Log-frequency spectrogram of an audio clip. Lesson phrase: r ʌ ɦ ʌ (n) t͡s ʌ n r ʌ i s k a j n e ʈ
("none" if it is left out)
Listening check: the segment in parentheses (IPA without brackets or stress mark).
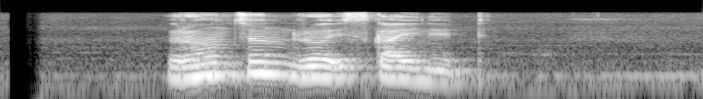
n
